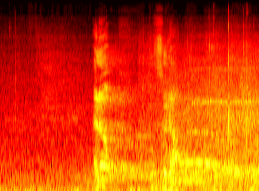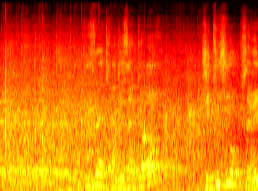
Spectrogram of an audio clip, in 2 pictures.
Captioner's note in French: sifflets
